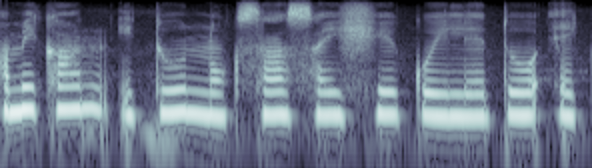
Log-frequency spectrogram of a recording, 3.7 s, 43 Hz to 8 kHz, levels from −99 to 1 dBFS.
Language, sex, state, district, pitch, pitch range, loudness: Nagamese, female, Nagaland, Kohima, 225 Hz, 220-245 Hz, -18 LUFS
